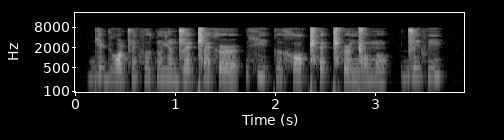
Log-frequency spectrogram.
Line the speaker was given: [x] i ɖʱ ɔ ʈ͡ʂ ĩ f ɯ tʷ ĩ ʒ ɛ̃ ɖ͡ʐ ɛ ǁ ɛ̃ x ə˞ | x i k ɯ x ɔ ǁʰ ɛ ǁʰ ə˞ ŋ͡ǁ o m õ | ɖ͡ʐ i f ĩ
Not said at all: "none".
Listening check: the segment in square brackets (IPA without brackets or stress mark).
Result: ɡ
